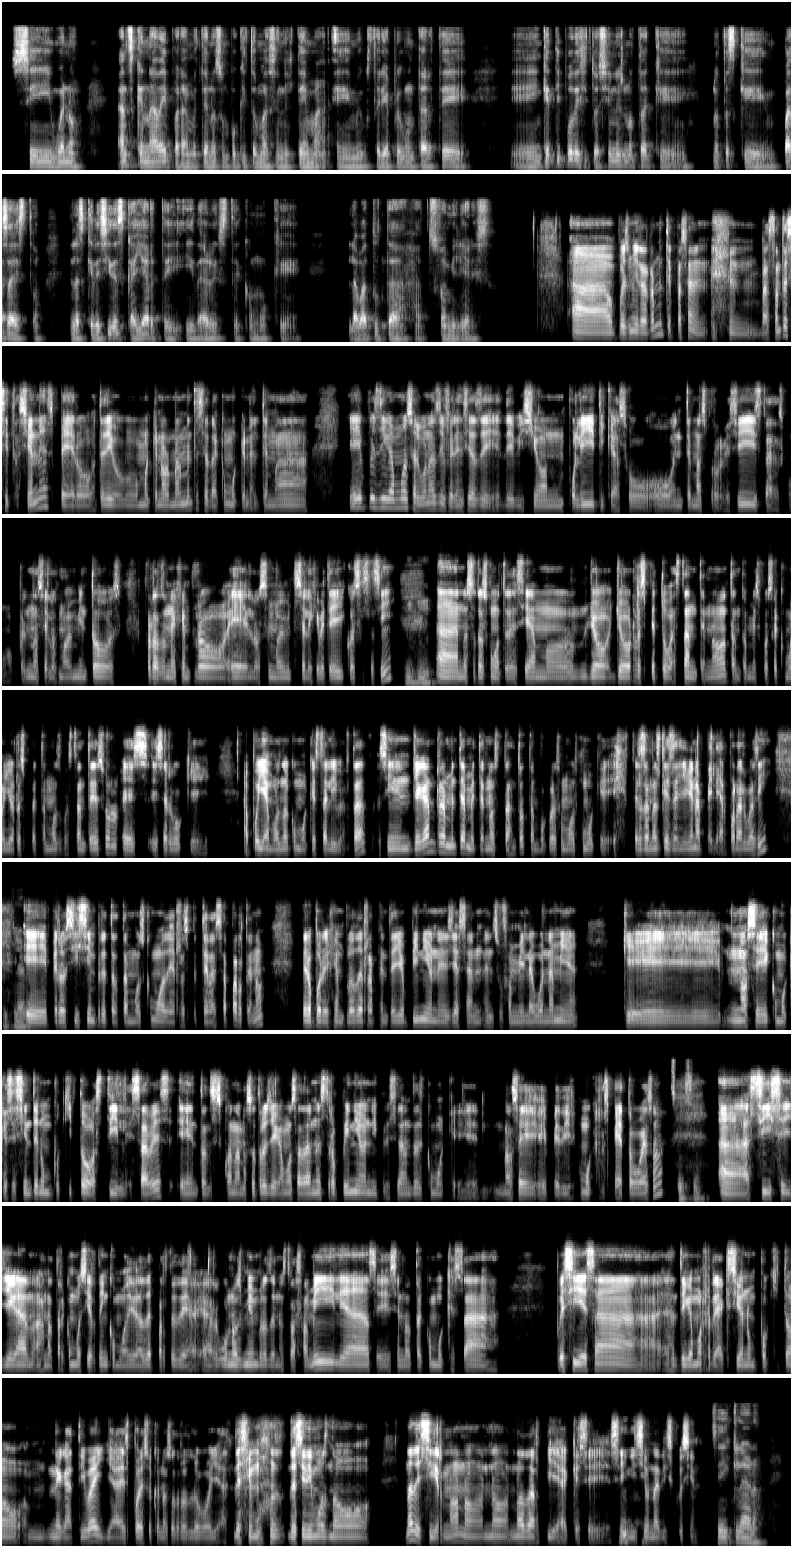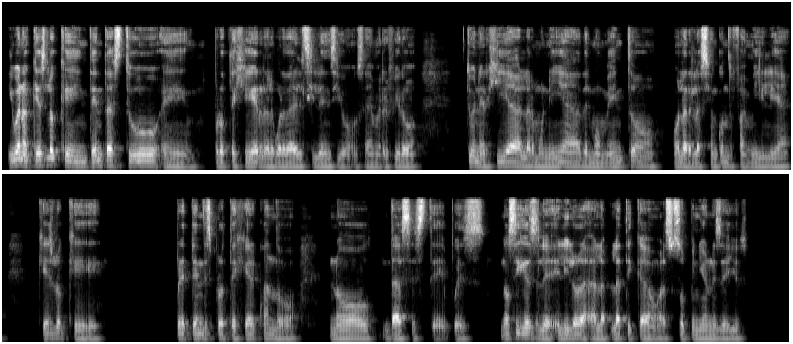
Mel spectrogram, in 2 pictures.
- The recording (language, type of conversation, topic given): Spanish, advice, ¿Cuándo ocultas tus opiniones para evitar conflictos con tu familia o con tus amigos?
- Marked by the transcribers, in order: chuckle; chuckle; drawn out: "que"; drawn out: "esa"; laughing while speaking: "decimos"; other background noise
